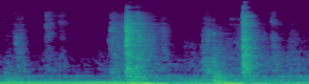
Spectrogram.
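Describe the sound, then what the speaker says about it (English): A door being locked indoors, with two or three close, sharp knocks and clicks of the latch and lock in quick succession. "gotta lock the door"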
